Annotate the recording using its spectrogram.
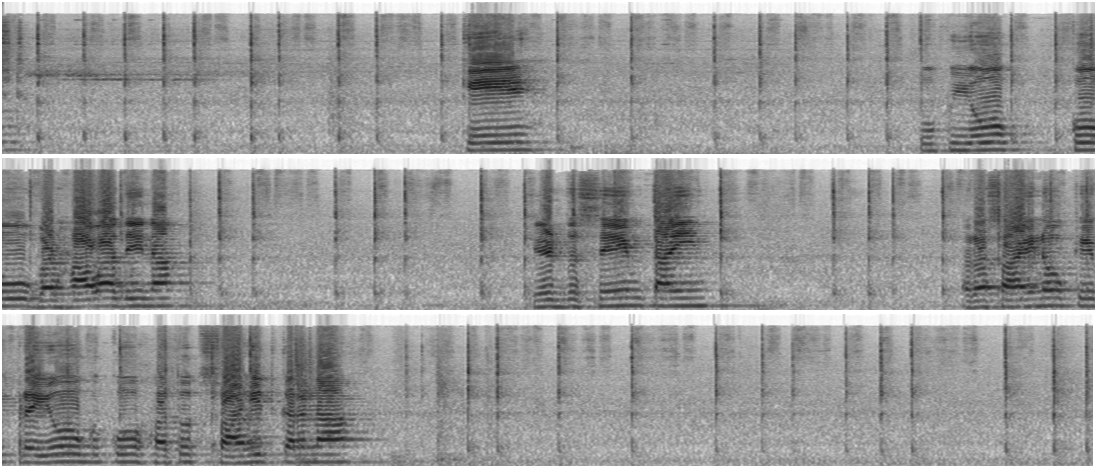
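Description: A pen taps and scratches on a writing board.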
